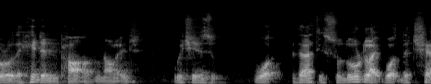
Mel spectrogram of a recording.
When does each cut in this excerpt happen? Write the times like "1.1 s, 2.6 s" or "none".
2.8 s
